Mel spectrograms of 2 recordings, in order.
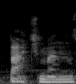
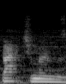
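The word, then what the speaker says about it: Bachmann: go on about these batsman's Backman's whatever you want to go all them it's actually ever started batch moons but we're we're worried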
